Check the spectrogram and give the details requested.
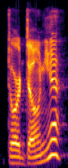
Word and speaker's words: Dordogne: Oh God, I'm gonna mispronounce it again. Dordogne?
